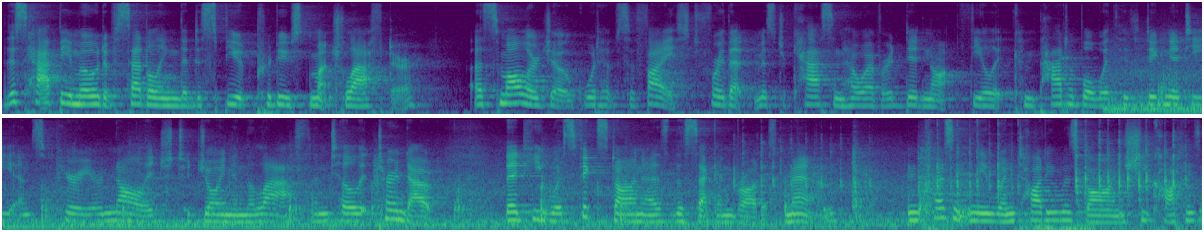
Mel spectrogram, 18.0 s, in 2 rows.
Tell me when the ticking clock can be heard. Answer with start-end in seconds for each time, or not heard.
not heard.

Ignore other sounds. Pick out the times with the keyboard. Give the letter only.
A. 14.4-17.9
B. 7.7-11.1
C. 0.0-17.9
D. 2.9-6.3
A.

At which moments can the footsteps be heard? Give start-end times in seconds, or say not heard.
7.9-17.2.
